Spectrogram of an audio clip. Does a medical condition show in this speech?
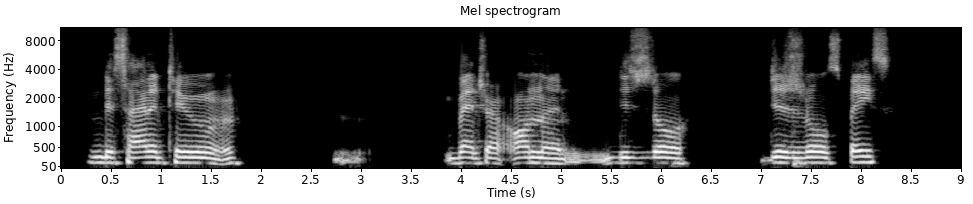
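Yes: Friedreich's ataxia; 14 years since diagnosis.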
